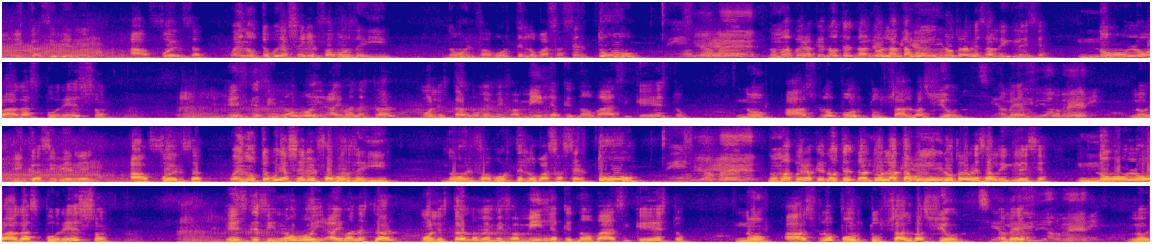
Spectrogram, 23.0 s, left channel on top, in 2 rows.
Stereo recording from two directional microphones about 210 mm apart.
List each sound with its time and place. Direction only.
0.0 s vehicle: centre (ahead or behind)
0.8 s speech: centre (ahead or behind)
1.3 s a man's voice: 45° right (ahead or behind)
7.7 s a man's voice: 45° right (ahead or behind)
13.2 s roaring cats: 10° left (ahead or behind)
13.7 s a man's voice: 45° right (ahead or behind)
21.8 s a man's voice: 20° left (ahead or behind)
